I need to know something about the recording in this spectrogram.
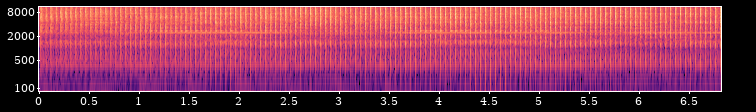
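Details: Extracorporeal shock wave therapy handpiece (Shockwave Pro) with tip 5 on a cellulite preset stated as 2500 impacts, 10 Hz and 100 mJ, on the operator's own thigh with ultrasound gel and described as painless. Rapid, even mechanical tapping heard at about four pulses a second.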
